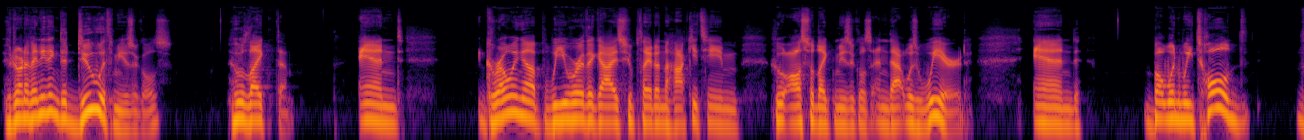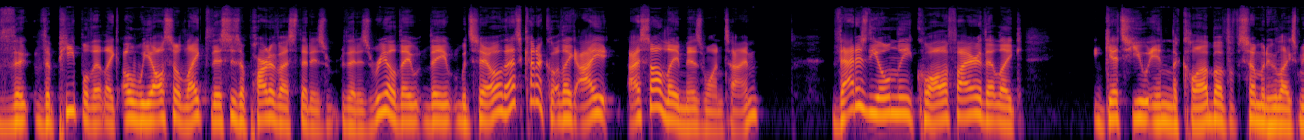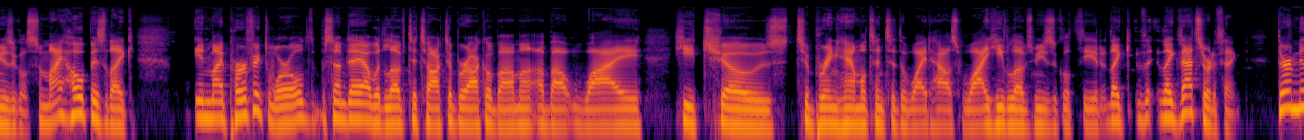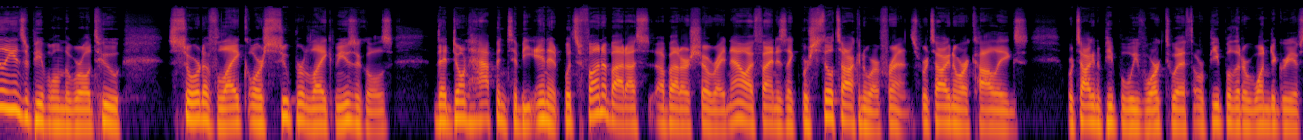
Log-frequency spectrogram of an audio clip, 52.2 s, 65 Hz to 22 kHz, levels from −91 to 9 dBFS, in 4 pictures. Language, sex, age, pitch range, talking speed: English, male, 30-49, 125-160 Hz, 220 wpm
